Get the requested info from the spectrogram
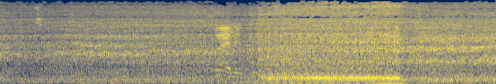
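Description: Diesel engine of a semi truck hauling a loaded tipper trailer, running at low speed as it rolls slowly past close by. It grows louder through the middle, with a stronger steady low tone for about two seconds that stops abruptly.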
